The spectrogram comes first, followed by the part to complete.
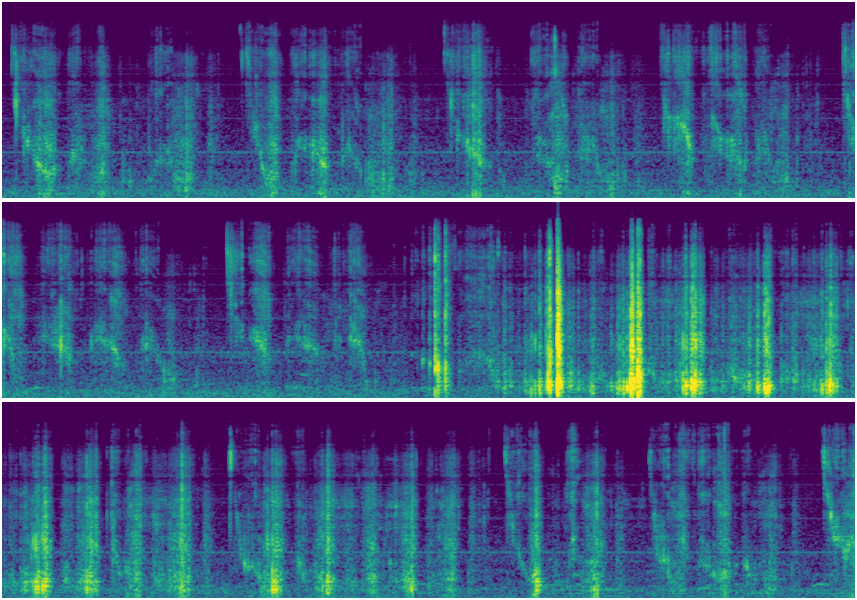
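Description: A person biting and chewing ice, with crisp crunches throughout. A run of loud bites comes just past the halfway point, followed by steady chewing.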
